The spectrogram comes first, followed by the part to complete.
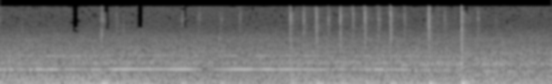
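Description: Computer keyboard keys clicking in a quick run in the second half, over a steady background hum with a faint held tone.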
